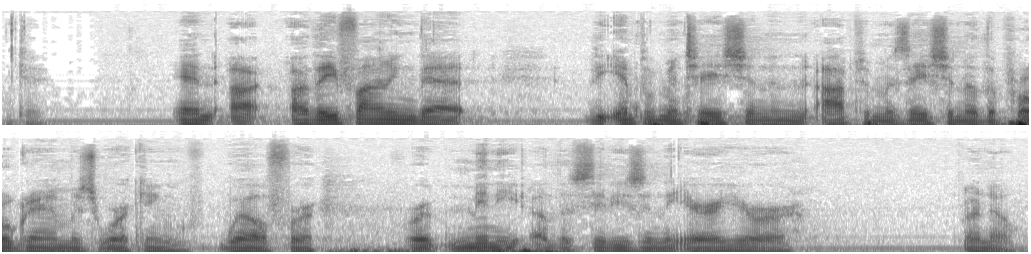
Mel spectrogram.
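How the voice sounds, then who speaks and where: A man's voice: deep voice, flat delivery, moderate pace, mellow, a little hiss or hum. A man on the city council questioning a vendor, often repeating words as he starts. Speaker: council member.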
